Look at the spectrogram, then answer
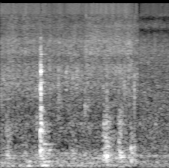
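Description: Onions and green chillies sautéing in a pan for Kerala-style beef dry fry, a constant close sizzle with a couple of brief stirring scrapes.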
